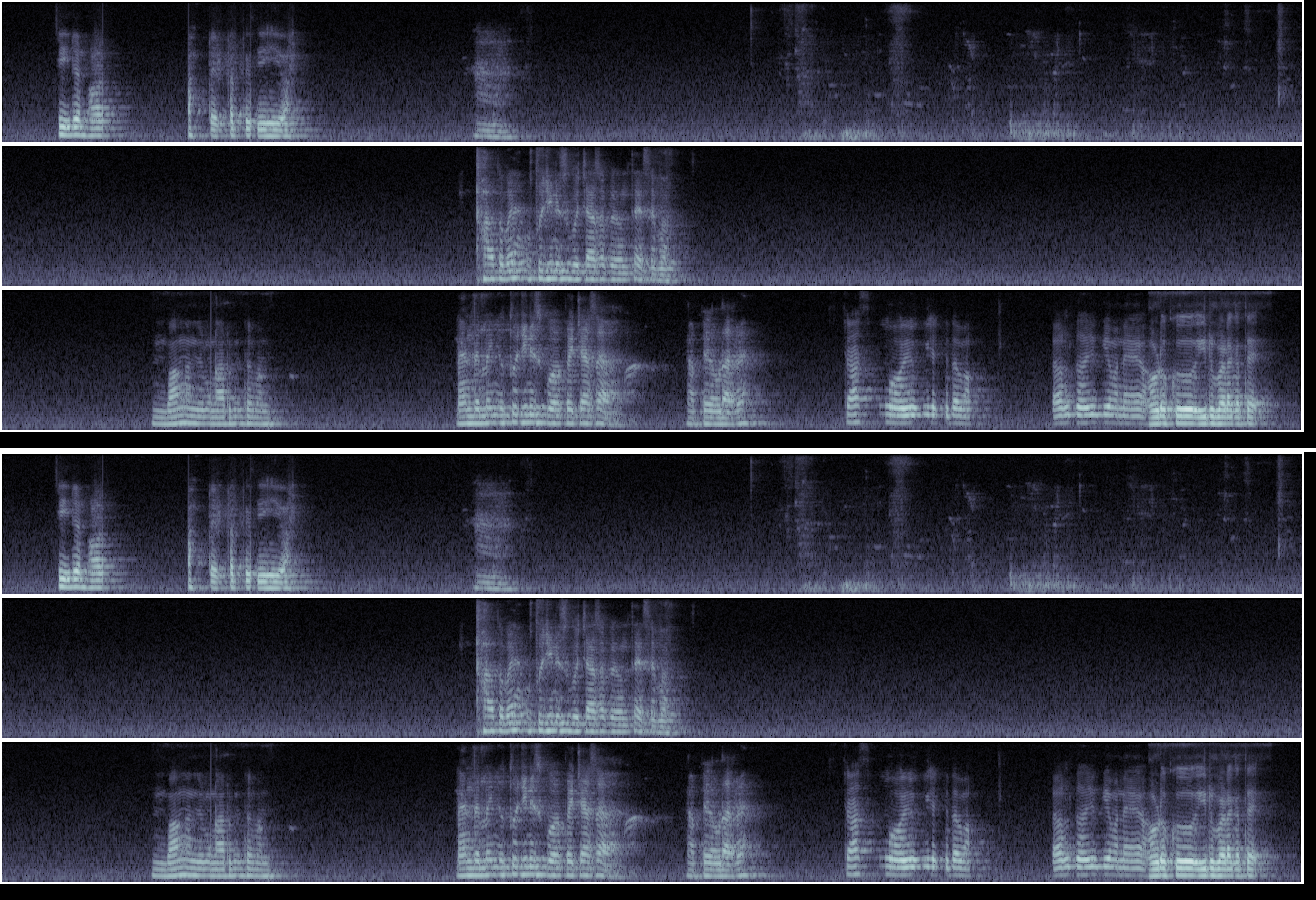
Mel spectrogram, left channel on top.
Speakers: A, on the right (about 45°); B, on the left (about 25°).
A: ᱪᱮᱫ ᱨᱮᱱ ᱦᱚᱲ ᱴᱨᱟᱠᱴᱟᱨ ᱛᱮ ᱤᱫᱤᱭ ᱦᱩᱭᱩᱜᱼᱟ
B: ᱦᱩᱸ <unintelligible> <inaudible> ᱛᱷᱟ <inaudible> ᱛᱚᱵᱮ ᱩᱛᱩ ᱡᱤᱱᱤᱥ ᱠᱚ ᱠᱚ ᱪᱟᱥ ᱟ ᱥᱮ ᱚᱱᱛᱮ ᱵᱟᱝ
A: ᱵᱟᱝ ᱟᱸᱡᱚᱢᱚᱜ ᱠᱟᱱᱟ ᱟᱨ ᱢᱤᱫ ᱫᱷᱟᱣ ᱨᱚᱲ ᱢᱮ
B: ᱢᱮᱱ ᱫᱟᱞᱤᱧ ᱩᱛᱩ ᱡᱤᱱᱤᱥ ᱠᱚᱦᱚᱸ ᱯᱮ ᱪᱟᱥᱟ ᱟᱯᱮ ᱚᱲᱟᱜ ᱨᱮ
A: ᱪᱟᱥ ᱠᱚ ᱦᱩᱭᱩᱜ ᱜᱮᱭᱟ ᱪᱮᱫᱟᱜ ᱵᱟᱝ ᱪᱟᱥ ᱫᱚ ᱦᱩᱭᱩᱜ ᱜᱮᱭᱟ ᱢᱟᱱᱮ ᱦᱳᱲᱳ ᱠᱳ ᱤᱨ ᱵᱟᱲᱟ ᱠᱟᱛᱮᱫ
